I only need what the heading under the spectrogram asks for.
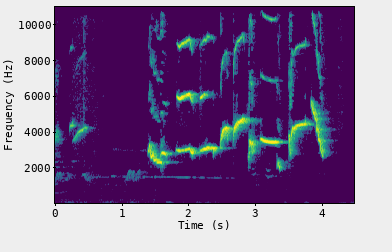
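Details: Oriental magpie-robin singing to spur another bird: a soft opening, then a sustained string of loud, clear whistles and slurs lasting about three seconds, each note sliding in pitch.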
